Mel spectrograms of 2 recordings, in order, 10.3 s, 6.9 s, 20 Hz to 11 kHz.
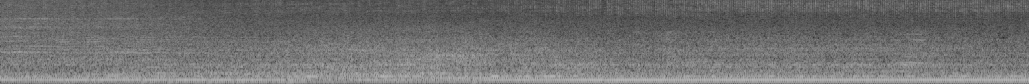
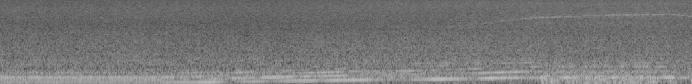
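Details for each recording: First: Mazda RX-7 rotary after single turbo conversion with Haltech tuning, new throttle: steady even rotary burble at idle, constant low drone, no misfires, hunting or surging; smooth normal idle. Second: Mazda RX-7 with a single turbo conversion being tuned on a Haltech dyno. Pulls hard with rising tones, then an odd uneven note under load. Not normal; cause unclear.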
